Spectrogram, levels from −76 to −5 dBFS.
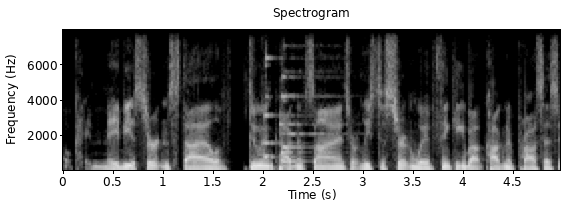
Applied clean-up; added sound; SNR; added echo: neural mask model RNNoise.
